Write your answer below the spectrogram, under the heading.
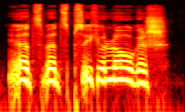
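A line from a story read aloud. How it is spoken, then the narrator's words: Inspector growling. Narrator (German): knurrte der Inspektor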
